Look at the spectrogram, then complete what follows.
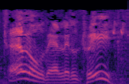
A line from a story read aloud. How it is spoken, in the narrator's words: a voice that boomed out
